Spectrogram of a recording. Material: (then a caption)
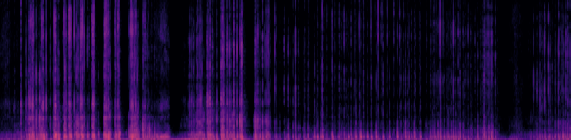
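Fabric. Long fingernails and fingertips scratch and tap across the top of a large, flat, orange padded fabric case with a black zipper lying on a table. The result is a dense, rapid run of dry, rasping scratches over soft, muffled taps, with a bright, brushy edge. Each sound stops instantly with no ring.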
